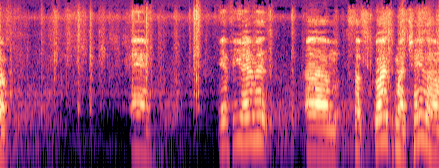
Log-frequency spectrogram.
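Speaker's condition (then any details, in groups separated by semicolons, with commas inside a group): Ataxic cerebral palsy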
